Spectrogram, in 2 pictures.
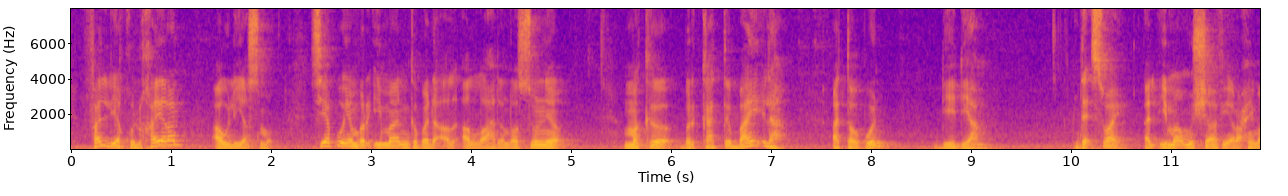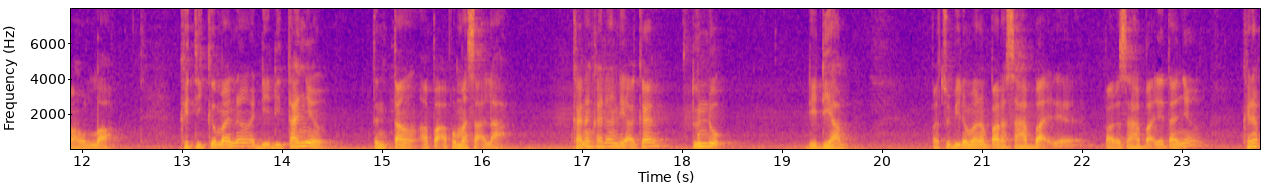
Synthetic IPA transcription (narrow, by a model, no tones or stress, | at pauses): faljaqʊlxajɾan | ʔawlijasmʊʔ̚ | siapəjaŋbərimãnkəpadaʔalːɑhdanrasulɲə̃ | mãkəbərkat̪əbaɪʔlah | at̪awpʊn | diədiam | d̪ɛtswajalʔimãmaʃːafiʔiɾɑħimaɦulːɑh | kət̪ikəmanə̃diədit̪aɲə̃t̪ənt̪aŋa̰paːpəmasaalahkadaŋkadaŋdiəakant̪undʊʔ | diədiam | pat̪ubiləmanə̃paɾasaɦabat̪̚diə | paɾasaɦabat̪̚diət̪aɲə̃ | kəna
